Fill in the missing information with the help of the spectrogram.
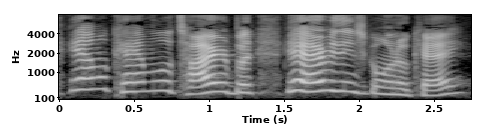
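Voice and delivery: pretending to friends all is fine; fake okay. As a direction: brush off the question with forced cheer.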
